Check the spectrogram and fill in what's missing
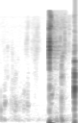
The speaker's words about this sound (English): Okay, so I'm going to take one more sip of my energy drink before we get into this.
